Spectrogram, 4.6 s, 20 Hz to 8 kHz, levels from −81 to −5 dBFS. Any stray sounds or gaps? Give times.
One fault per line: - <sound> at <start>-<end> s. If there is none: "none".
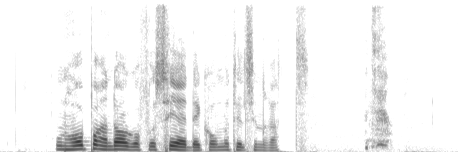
- sneeze at 3.6-4.0 s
